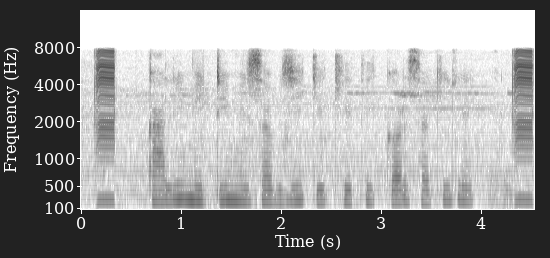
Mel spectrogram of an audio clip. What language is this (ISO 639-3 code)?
bho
